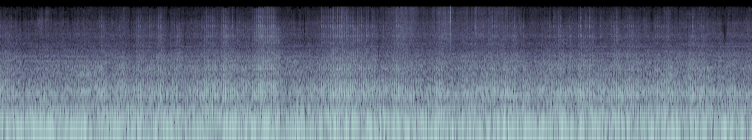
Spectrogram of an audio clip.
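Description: Passenger train running at speed, heard from inside the carriage: a steady low rumble of wheels on the track with a faint whir.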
